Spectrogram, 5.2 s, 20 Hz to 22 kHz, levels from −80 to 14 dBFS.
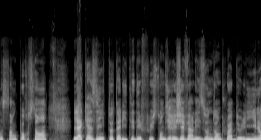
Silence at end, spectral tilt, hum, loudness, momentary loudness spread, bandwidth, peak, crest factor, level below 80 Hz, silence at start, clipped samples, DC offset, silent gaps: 0 s; -5 dB/octave; none; -15 LUFS; 7 LU; 15 kHz; 0 dBFS; 14 dB; -42 dBFS; 0 s; under 0.1%; under 0.1%; none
